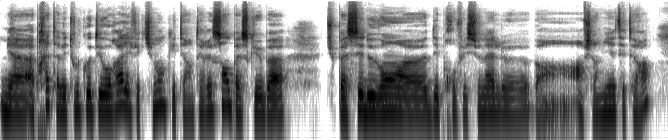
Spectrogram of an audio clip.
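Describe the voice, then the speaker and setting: Fairly even intonation in a dark, mellow tone. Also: woman, fairly low pitch for a woman, moderate pace. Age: 30s. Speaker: nurse turned entrepreneur. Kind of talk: podcast interview. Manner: casual, many hesitations.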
